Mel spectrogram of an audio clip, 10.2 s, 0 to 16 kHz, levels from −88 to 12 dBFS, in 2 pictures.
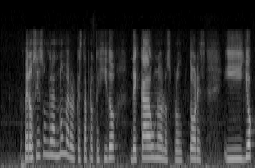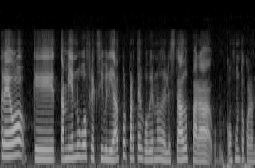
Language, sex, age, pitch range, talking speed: Spanish, female, 40-59, 200-240 Hz, 195 wpm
